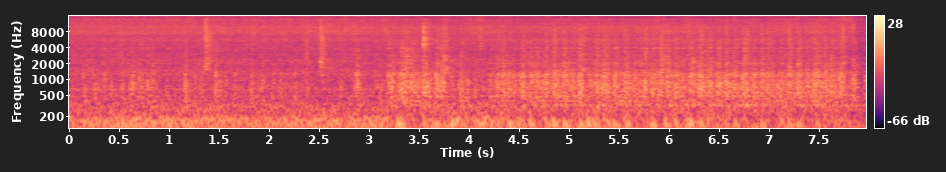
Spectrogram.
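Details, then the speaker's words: Oil-fired boiler burner started up: a deep steady roar turns uneven and pulsing with a strange noise, then it begins to shut itself off and fades. The burner is running rough and losing its flame. "Se escucha un ruido raro ahí. Ahí se escucha un ruido. Y ahí se empieza a querer apagar, vean, vean."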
